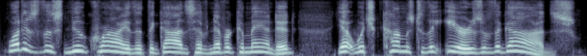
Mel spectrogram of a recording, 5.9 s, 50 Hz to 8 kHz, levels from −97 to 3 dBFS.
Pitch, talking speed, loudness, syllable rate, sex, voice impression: 190 Hz, 205 wpm, -18 LUFS, 4.6 syllables/s, male, masculine, adult-like, thick, tensed, powerful, slightly hard, clear, intellectual, slightly mature, reassuring, slightly unique, wild, lively, strict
